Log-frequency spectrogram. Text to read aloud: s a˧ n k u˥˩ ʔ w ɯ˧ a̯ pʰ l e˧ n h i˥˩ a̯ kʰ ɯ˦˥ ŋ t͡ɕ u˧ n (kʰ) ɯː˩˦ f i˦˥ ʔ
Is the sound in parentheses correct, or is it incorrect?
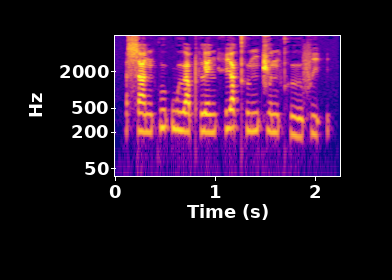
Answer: correct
